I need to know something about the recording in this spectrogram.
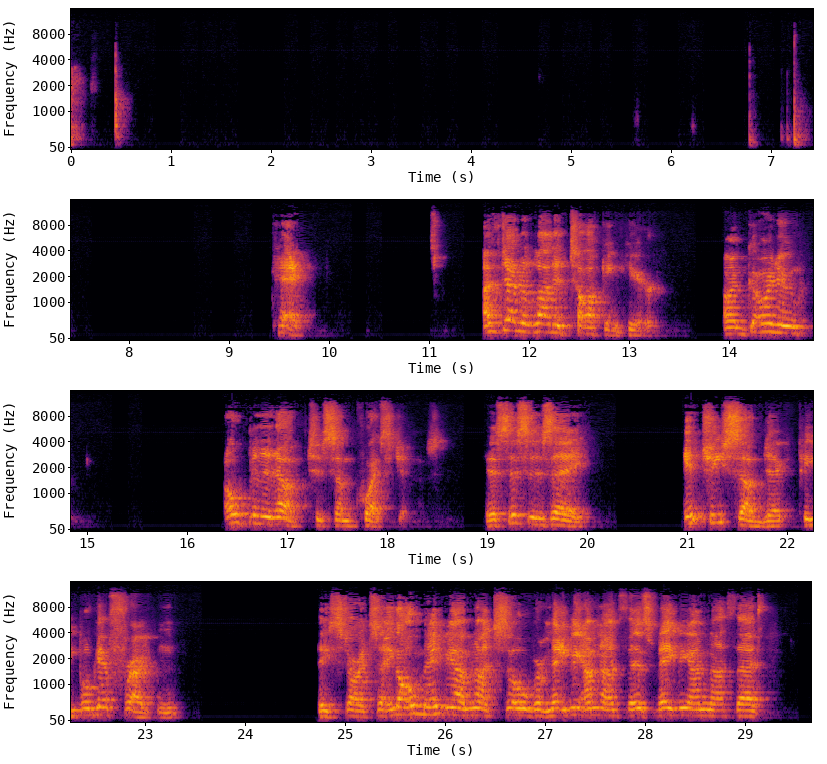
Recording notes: Took us on a zoom journey through the Essays.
